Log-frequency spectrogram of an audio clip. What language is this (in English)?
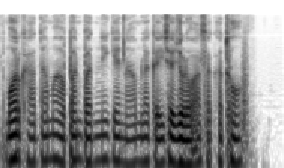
Chhattisgarhi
